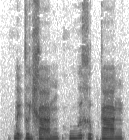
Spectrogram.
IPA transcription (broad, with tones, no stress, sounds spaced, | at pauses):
h w ɛ̰˧˨ t̪ ə˧˩ j x a˧˩˨ ŋ | h w u˨˦ ə̯ x ə˨˩ p̚ k a˨˩ ŋ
